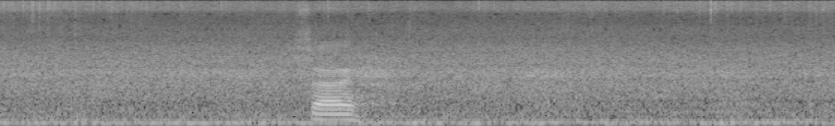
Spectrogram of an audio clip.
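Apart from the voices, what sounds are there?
heavy rain pouring down during a storm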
